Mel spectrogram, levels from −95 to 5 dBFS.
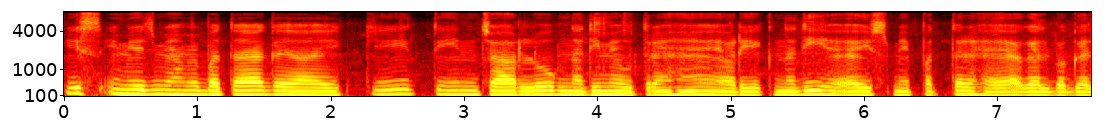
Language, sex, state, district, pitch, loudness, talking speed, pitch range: Hindi, male, Chhattisgarh, Sukma, 130 Hz, -16 LUFS, 180 wpm, 125-145 Hz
